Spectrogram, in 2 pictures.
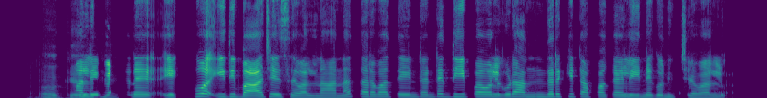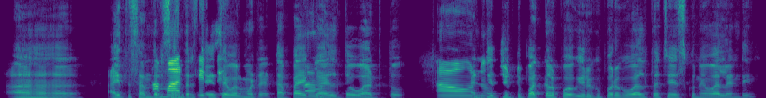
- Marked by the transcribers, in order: none
- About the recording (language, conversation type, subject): Telugu, podcast, పండగలకు సిద్ధమయ్యే సమయంలో ఇంటి పనులు ఎలా మారుతాయి?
